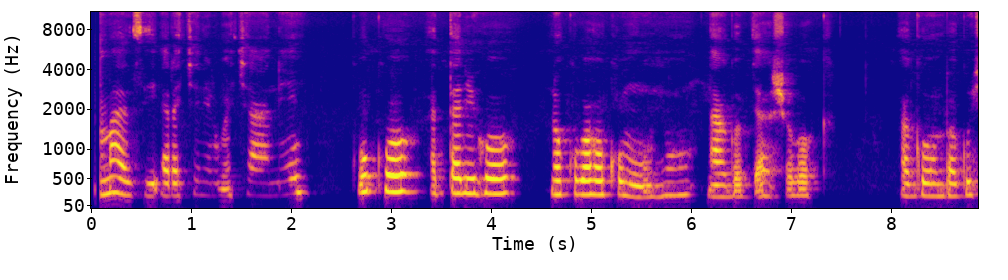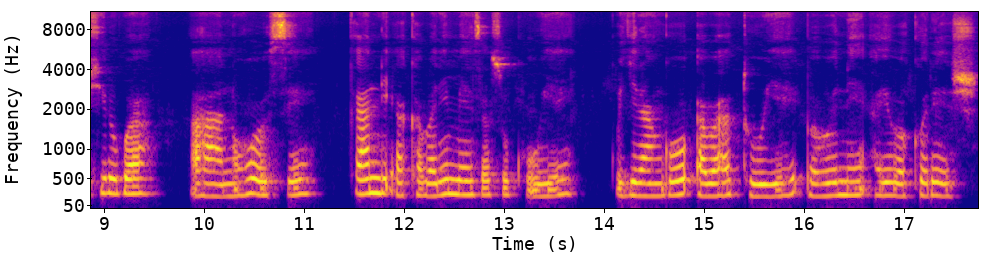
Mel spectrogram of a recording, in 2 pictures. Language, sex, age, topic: Kinyarwanda, female, 50+, health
